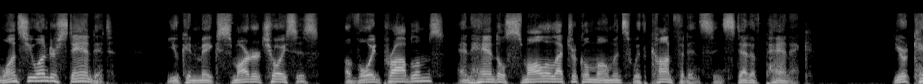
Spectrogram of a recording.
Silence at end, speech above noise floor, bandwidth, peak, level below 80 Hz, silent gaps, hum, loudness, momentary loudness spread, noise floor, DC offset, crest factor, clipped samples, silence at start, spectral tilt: 0 s; 47 dB; 12 kHz; -8 dBFS; -44 dBFS; 8.86-8.92 s; none; -24 LUFS; 9 LU; -71 dBFS; under 0.1%; 16 dB; under 0.1%; 0 s; -3.5 dB/octave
